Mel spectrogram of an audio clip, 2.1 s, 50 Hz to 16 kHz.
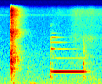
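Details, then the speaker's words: Original Macintosh, 25 years old, powered on: switch click then one clean steady startup beep under a second, no warble or buzz, followed by the disk-prompt cursor; normal startup chime. "happens of course the uh friendly beep you like to hear and there it is the blinking cursor asking for the disc"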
